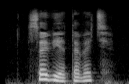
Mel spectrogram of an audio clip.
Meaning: to advise, to counsel, to recommend
- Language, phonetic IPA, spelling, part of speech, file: Russian, [sɐˈvʲetəvətʲ], советовать, verb, Ru-советовать.ogg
